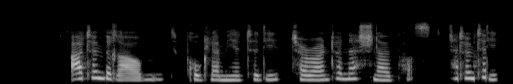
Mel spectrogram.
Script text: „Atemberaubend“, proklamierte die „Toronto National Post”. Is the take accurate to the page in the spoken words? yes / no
no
